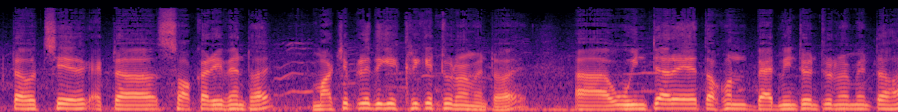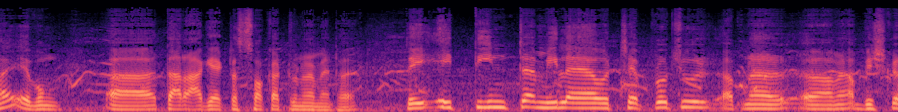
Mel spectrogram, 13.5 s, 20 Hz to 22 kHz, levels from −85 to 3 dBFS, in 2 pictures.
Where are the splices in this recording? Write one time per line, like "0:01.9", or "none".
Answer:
0:08.2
